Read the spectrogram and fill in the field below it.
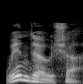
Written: window-shop

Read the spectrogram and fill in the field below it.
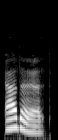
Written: adoette

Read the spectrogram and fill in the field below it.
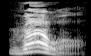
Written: rowel

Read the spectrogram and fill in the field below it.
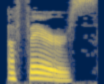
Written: affairs

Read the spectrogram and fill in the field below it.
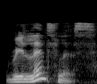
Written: relentless

